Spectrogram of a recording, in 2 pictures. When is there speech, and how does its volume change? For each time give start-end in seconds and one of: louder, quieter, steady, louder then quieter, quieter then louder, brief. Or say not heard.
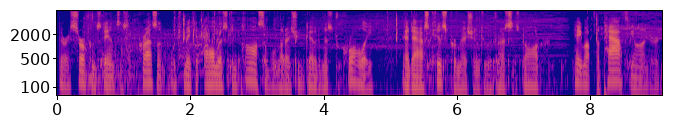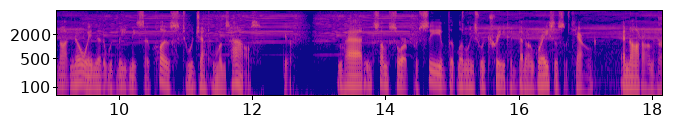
0.0-18.1 steady.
